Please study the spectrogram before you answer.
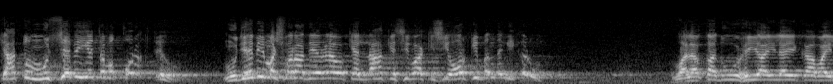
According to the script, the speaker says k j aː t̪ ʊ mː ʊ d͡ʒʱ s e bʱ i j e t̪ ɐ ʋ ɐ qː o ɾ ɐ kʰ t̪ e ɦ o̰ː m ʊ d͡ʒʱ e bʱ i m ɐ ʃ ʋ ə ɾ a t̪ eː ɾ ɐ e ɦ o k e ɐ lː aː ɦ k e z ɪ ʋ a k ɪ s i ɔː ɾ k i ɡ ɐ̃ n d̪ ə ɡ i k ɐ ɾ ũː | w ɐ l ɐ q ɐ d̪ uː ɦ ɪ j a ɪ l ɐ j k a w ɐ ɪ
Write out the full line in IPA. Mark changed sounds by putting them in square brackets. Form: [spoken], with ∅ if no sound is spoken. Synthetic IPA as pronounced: k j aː t̪ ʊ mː ʊ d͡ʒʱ s e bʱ i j e t̪ ɐ ʋ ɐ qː o ɾ ɐ kʰ t̪ e ɦ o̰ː m ʊ d͡ʒʱ e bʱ i m ɐ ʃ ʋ ə ɾ a [d̪] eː ɾ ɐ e ɦ o k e ɐ lː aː ɦ k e [s] ɪ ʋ a k ɪ s i ɔː ɾ k i [b] ɐ̃ n d̪ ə ɡ i k ɐ ɾ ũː | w ɐ l ɐ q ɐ d̪ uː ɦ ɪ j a ɪ l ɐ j k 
